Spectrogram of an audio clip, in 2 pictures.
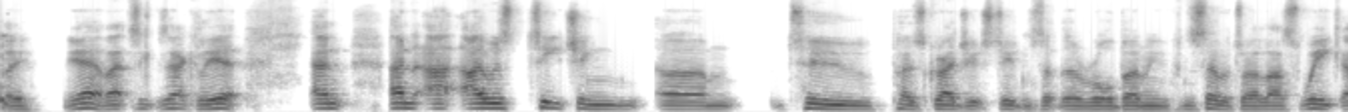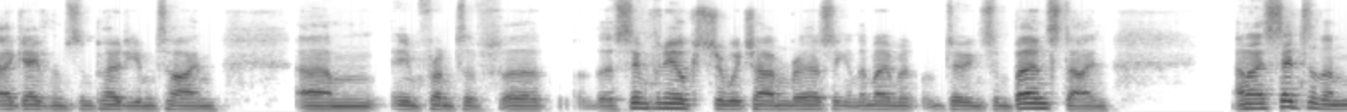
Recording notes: This interview was recorded on 24th October 2022 via Zoom.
